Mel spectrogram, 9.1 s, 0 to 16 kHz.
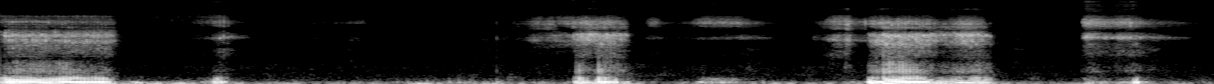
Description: My 4 month old dog snoring like a drunk sailor.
